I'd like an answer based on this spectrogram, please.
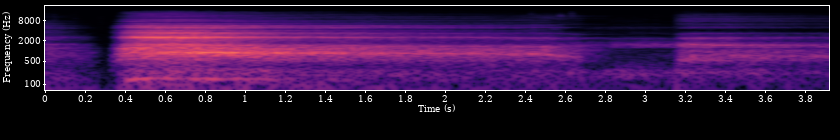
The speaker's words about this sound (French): Inspirez profondément par le nez, au niveau de la gorge, faites rayonner. Et expirez par la bouche.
